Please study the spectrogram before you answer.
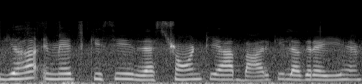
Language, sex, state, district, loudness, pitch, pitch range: Hindi, female, Bihar, Sitamarhi, -19 LUFS, 225 Hz, 215-250 Hz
